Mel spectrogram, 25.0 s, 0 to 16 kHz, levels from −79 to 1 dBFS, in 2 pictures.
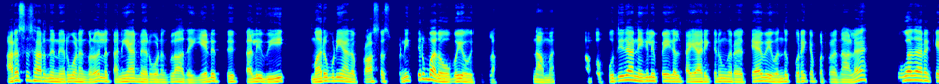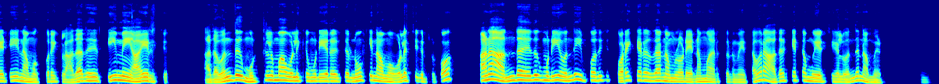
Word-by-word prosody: அரசு 175 0 +1
சார்ந்த 145 -4 +2
நிறுவனங்களோ! 120 -2 0
இல்ல 135 - 0
தனியார் 130 +2 +1
நிறுவனங்களோ! 110 +2 -2
அத 100 - -5 0.2
எடுத்து 130 -2 -3 0.2
கழுவி 120 +1 +1 0.5
மறுபடியும் 150 +2 +2
அத 115 - 0
ப்ராசஸ் 125 +2 -3
பண்ணி, 150 +6 -2
திரும்ப 220 0 +2
அத 130 - +2
உபயோகிச்சிக்கலாம் 120 -5 -2 0.5
நாம. 100 0 -2 0.4
அப்ப - - -10
புதிதா 175 +9 +3
நெகிழிப்பைகள் 145 -4 +1
தயாரிக்கணுங்கிற 125 +1 0 0.2
தேவை 145 +1 +3
வந்து 125 +4 -1
குறைக்கப்பட்றனால, 110 -6 -4 0.6
சுகாதார 185 +1 +3
கேட்டயும் 155 +2 0
நாம 115 -2 -1
குறைக்கலாம். 125 -6 -3
அதாவது 150 +4 +2 0.2
தீமை 180 -2 +4
ஆயிருச்சு. 145 -4 +1 0.6
அத 105 - -1
வந்து 180 +6 +4
முற்றிலுமா 185 +9 +1
ஒழிக்க 160 0 -1
முடியிறதுக்கு 150 0 0
நோக்கி 175 +2 -2
நாம 130 -5 +1
உழச்சிக்கிட்டுருக்கோம். 150 - -3 0.4
ஆனா, 220 +4 +6 0.2
அந்த 180 +7 +3
இது 200 - +3
முடிய 180 +2 +2
வந்து 185 +7 0
இப்போதைக்கு 175 +1 -4
கொறைக்கிறது 170 +1 -1
தான் 160 -2 +1
நம்மளோடைய 130 -4 0
எண்ணமா 125 0 -1
இருக்கணுமே 110 -3 -7
தவிர, 175 +5 -1
அதற்கேற்ற 160 +4 -5
முயற்சிகள் 120 -4 -1
வந்து 150 +9 -2
நம்ம 105 -2 -3
எடுத்து 90 +2 -23 0.5
ம். - - -27
135 Hz, 135 wpm, -25 LUFS, 120-160 Hz, 0.6 s, ஆனா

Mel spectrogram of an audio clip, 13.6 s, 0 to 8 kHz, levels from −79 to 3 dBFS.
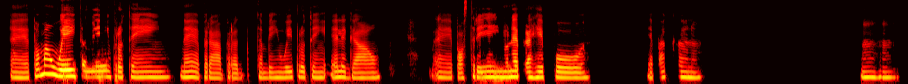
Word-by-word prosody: eh, 150 0 -2
tomar 230 +9 +3
um 235 -4 +7
whey 190 0 +10
também 170 0 0
protein, 160 -1 -2
né, 165 -2 -1
pra 145 -2 -4
pra 140 -2 -7 0.2
também 150 0 -5
o 150 - -3
whey 155 +1 -1
protein 155 -1 -4
é 160 - -2
legal, 150 -1 -2 0.8
eh, 150 -2 -5
pós 145 0 -6
treino, 165 0 +1
né, 170 0 +5
para 155 - -2
repor 150 -1 +1 1.0
é - - -6
bacana. 160 -1 -5 2.4
Uhum. 160 -1 -3
160 Hz, 105 wpm, -24 LUFS, 150-165 Hz, 2.4 s, whey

